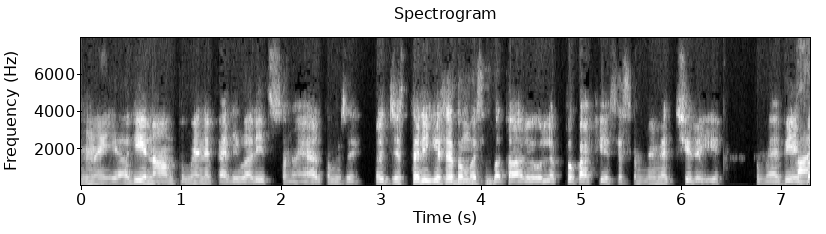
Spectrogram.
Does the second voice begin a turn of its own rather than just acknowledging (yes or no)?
yes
